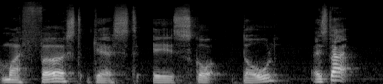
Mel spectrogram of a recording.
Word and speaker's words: Doel: decided yet but my first guest is Scott Dole Is that how you pronounce it it's it's the right pronunciation for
